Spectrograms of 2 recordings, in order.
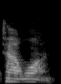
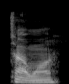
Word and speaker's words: Tywone: How do you pronounce that? Taiwan. Taiwan, same thing.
